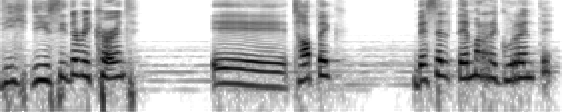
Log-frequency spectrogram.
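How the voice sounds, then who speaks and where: A man's voice: sits high, animated, takes it slowly, faint music behind. A Mexican man preaching a bilingual sermon as pastor, going back and forth between Spanish and English and asking his congregation questions. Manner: switches between Spanish and English, repeating each point; asks the congregation questions and has them repeat.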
